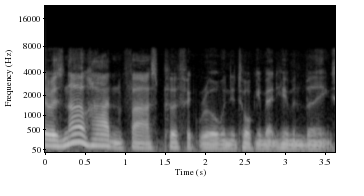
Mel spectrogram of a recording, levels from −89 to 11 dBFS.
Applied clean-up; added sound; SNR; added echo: none; none; none; none.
